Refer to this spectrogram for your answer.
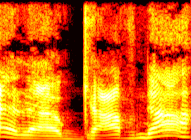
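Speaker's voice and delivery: fake, put-on British accent. After claiming they sound pretty British, showing off a mock British accent. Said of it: "I think I sound pretty British".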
